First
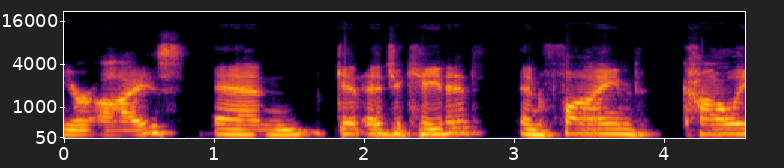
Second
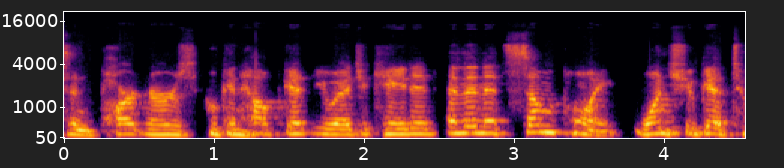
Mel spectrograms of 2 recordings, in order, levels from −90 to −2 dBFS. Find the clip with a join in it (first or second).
second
